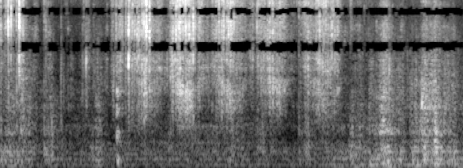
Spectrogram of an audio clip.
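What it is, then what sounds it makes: Dry, brittle cornstarch crumbs. Fingertips and nails pinch, crush and rub small pieces from a heap of crumbled, dried cornstarch chunks and powder that is solid and brittle. The result is a steady stream of close, dry, bright crunching and crackling that swells and fades in soft waves, with short sharp snaps as pieces break.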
